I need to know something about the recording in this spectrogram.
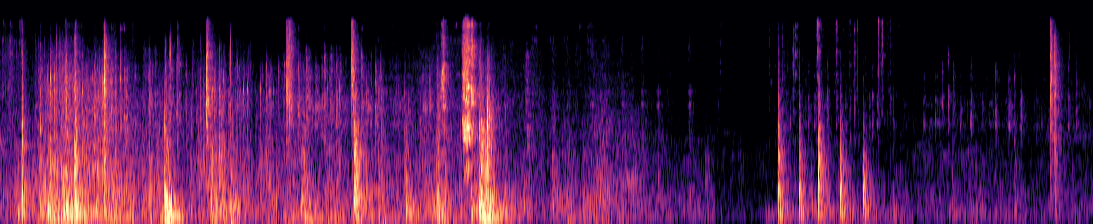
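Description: Rustling and scattered knocks, then a quick run of sharp clicks and knocks about eight seconds in, as a sliding wardrobe door is moved.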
